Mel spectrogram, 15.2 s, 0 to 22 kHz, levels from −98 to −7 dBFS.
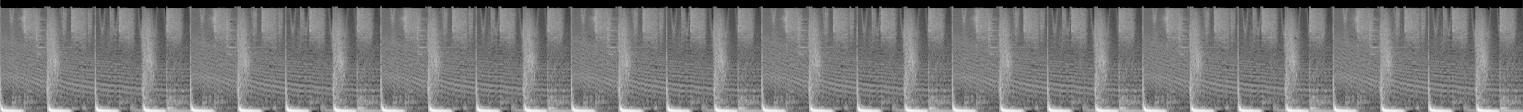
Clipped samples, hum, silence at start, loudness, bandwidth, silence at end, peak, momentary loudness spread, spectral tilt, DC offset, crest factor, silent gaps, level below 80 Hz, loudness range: under 0.1%; none; 0 s; -21 LUFS; 17 kHz; 0 s; -4 dBFS; 2 LU; -3.5 dB/octave; under 0.1%; 14 dB; none; -20 dBFS; 0 LU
